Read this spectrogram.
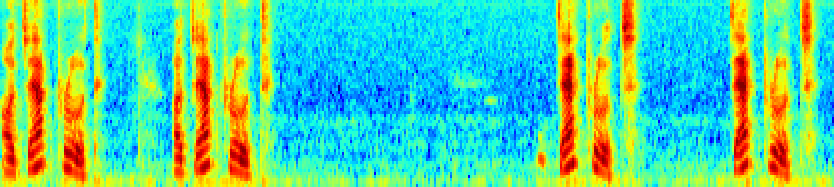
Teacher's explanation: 마치 잭이라고 하는 사람 이름과 프루트, 과일이 합쳐진 단어 같죠? 따라서 잭에 강세가 있고 제1강세가 있고 프루트가 제2강세가 있습니다.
